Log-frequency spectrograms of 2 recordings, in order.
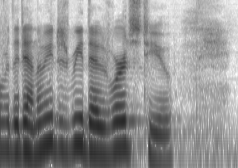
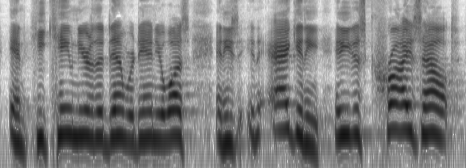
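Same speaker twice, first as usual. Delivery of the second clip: rising, louder preacher telling; preaching at full force; 3 semitones higher, 4 dB louder than usual. Acted. Pastor drawing the congregation into the king's agony, preaching. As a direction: build the scene with mounting urgency.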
